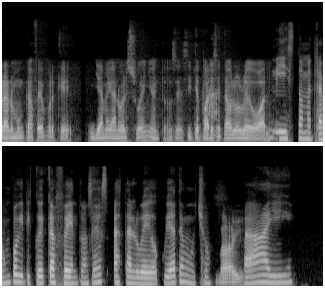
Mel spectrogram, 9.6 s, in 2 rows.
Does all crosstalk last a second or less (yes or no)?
yes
